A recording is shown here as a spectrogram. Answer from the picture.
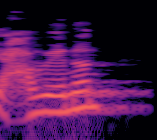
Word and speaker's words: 야훼: 근데 진정한 야훼의 발음은 무엇이냐라고 했을 때 이겁니다. 우리가 이름으로 소리로 야훼 이렇게 하는 것이 아니고 실제로는 어떻게 하는 거냐면 이게 야입니다. 이게 회입니다. 그래서 이 야훼를 발음하는 정확한 발음은 인간이 숨을 내쉬고 들이마시고 할 때 나는 소리가 야훼예요. 이게 야훼예요.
